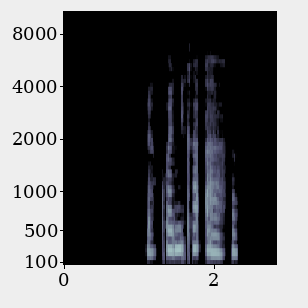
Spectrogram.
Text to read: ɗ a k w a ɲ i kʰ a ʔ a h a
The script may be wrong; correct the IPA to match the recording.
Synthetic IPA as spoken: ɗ a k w a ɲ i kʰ a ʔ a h a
